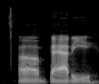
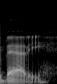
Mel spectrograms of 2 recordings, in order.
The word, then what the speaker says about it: Batty: item was baddie Roy batty that's what they were seeing I thought it was a tea but it's spelled be a TTY and I think someone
